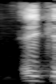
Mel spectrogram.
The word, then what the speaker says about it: eike: It's E-I-K-E. AK, it's pronounced. AK. E-I-K-E.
